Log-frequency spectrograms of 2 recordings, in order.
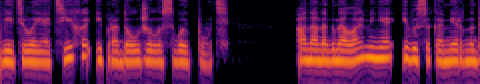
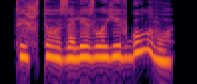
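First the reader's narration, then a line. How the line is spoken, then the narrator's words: Frightened question. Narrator (Russian): испуганно спросила я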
